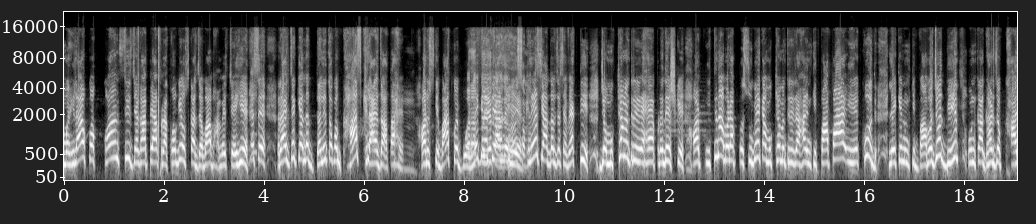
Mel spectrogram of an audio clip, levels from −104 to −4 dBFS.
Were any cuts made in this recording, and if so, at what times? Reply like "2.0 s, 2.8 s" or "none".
3.8 s, 9.2 s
